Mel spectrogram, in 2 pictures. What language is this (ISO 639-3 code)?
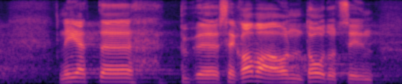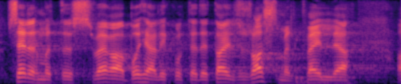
est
